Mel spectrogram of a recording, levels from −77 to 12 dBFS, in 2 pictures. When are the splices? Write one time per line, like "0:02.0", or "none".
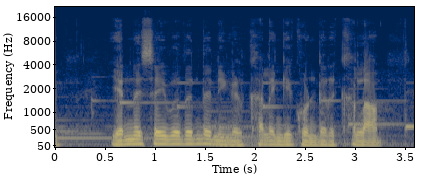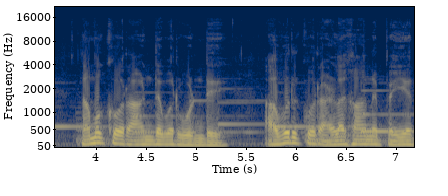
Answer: none

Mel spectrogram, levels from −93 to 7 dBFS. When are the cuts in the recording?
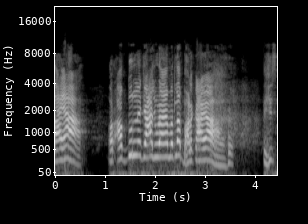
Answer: none

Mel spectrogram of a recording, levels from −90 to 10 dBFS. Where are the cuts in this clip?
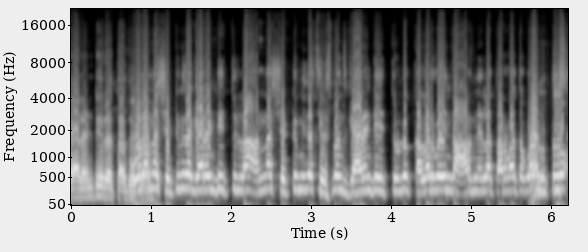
none

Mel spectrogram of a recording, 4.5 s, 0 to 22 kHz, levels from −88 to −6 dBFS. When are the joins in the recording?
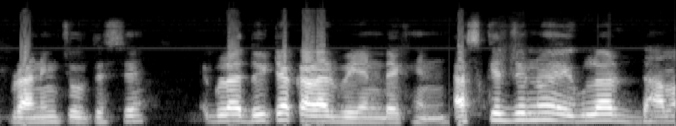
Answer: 0:02.8

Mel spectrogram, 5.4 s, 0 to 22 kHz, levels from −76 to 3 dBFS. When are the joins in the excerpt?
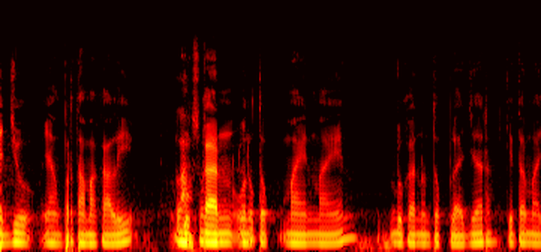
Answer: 0:01.6

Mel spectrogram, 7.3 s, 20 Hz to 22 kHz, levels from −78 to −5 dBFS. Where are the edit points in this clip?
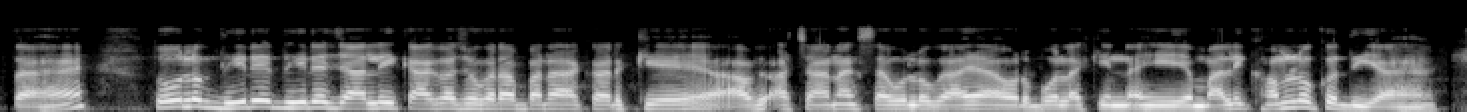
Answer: none

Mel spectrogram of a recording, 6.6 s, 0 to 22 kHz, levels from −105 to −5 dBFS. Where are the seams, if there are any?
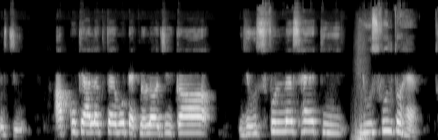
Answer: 0:05.3

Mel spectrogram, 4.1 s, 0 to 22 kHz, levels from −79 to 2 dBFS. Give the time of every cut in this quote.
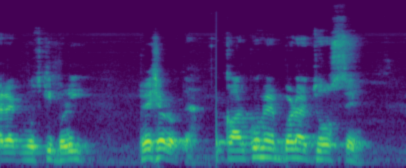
0:02.2

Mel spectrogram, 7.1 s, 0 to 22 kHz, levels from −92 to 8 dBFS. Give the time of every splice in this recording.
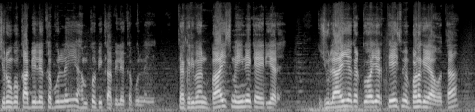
none

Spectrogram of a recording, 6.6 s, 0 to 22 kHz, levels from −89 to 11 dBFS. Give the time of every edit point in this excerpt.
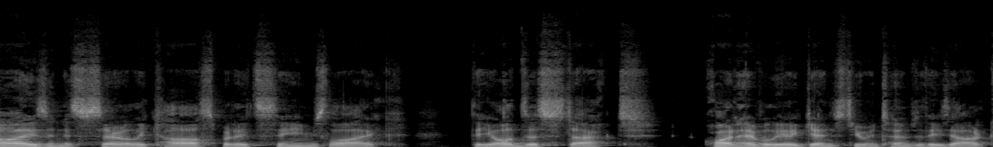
none

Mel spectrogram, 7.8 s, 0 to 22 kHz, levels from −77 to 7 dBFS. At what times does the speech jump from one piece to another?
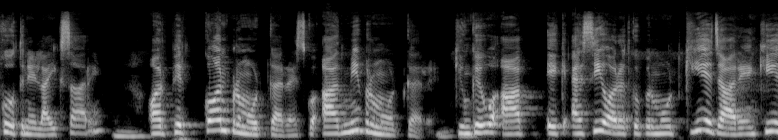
none

